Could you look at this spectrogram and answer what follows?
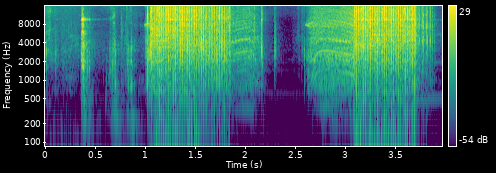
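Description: A Milwaukee M12FIWF12 stubby impact wrench working a wheel nut: two loud, close bursts of rapid hammering impacts, each under a second long, with brief trigger blips and motor whir before and between them.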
